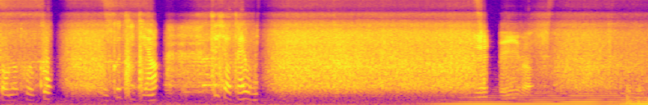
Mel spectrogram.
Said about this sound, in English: Turn your dial to the edge of the radio static, and there, you will find the lost signal.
